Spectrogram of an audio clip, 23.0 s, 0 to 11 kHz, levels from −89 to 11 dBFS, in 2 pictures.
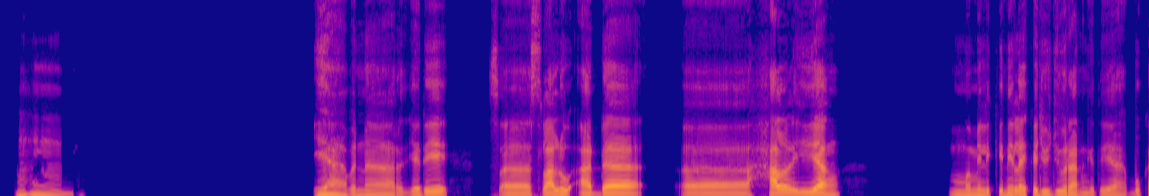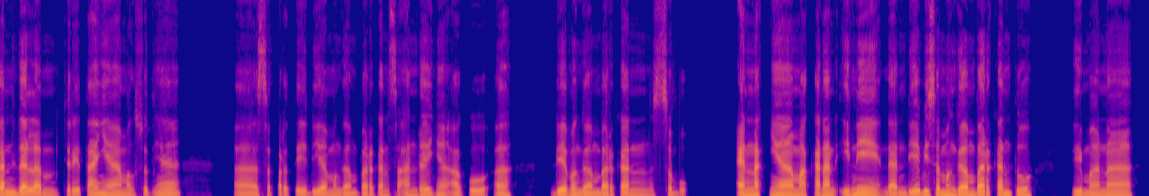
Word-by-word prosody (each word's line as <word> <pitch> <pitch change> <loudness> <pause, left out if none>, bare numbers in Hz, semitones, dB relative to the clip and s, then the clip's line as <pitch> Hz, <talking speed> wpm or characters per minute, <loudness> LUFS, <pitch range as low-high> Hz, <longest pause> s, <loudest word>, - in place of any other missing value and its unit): Mhm. 135 -4 -5 2.4
Iya, 170 +1 +3 0.2
benar. 130 -2 -2 0.2
Jadi, 120 +5 +1 0.6
s - - -13
eee, 120 -1 +2
selalu 135 +5 +4
ada, 150 +5 +5 0.4
eee, 125 0 0 0.2
hal 155 0 +7
yang 150 +4 +6 1.2
memiliki 140 +3 -2
nilai 155 +1 +2
kejujuran, 125 -2 +1
gitu 110 +1 -5
ya. 110 0 -1
Bukan 125 - 0
dalam 135 -2 +3
ceritanya, 165 +4 -1
maksudnya, 170 +7 -4 0.5
eee, 115 0 -3
seperti 120 +1 -5
dia 130 +2 +1
menggambarkan, 125 +1 -4
seandainya 145 +1 -4
aku 135 +2 -3
eh 140 +2 -1 0.4
dia 135 +2 +3
menggambarkan 130 +1 -1
sebu 125 0 -8 0.5
enaknya 150 +3 +2
makanan 140 -1 +1
ini, 150 0 +1
dan 120 0 0
dia 145 +8 +2
bisa 185 -1 0
menggambarkan 165 +5 +2
tuh. 160 -4 -1 0.4
Gimana 130 +2 -1
135 Hz, 100 wpm, -22 LUFS, 125-150 Hz, 2.4 s, hal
